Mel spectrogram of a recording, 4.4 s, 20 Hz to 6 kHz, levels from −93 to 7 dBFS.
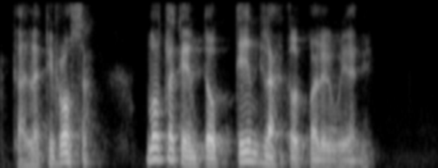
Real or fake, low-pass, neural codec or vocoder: fake; 5.4 kHz; codec, 24 kHz, 1 kbps, SNAC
